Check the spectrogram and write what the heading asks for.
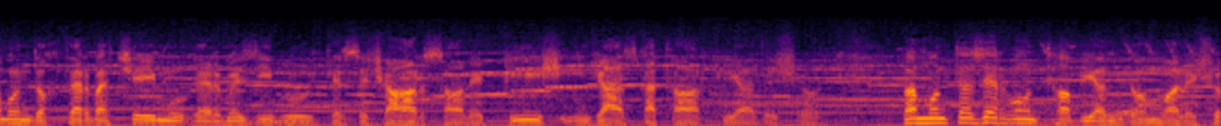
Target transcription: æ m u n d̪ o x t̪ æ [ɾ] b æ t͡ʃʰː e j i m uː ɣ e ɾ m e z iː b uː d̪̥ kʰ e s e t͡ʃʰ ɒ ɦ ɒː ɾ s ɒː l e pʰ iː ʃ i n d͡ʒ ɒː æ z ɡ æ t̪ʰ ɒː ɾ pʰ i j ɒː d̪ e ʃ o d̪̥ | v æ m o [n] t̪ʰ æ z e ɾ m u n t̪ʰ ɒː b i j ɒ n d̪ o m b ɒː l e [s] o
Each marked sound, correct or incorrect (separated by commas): correct, correct, incorrect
